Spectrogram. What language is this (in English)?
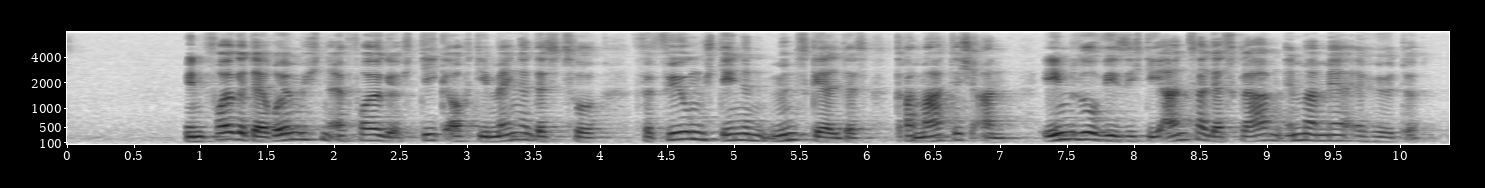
German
